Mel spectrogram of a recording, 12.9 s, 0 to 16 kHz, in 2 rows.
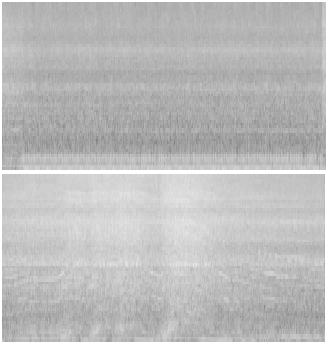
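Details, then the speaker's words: Mazda RX7 rotary engine, barn find, first start after rebuild: smooth buzzing idle, then a clean rev that rises and drops straight back to a steady idle; healthy running. "Oh, I love that. How it comes back down to idle. That sounds so good, dude."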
